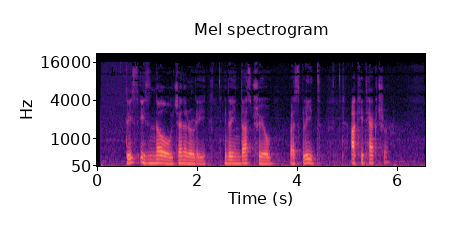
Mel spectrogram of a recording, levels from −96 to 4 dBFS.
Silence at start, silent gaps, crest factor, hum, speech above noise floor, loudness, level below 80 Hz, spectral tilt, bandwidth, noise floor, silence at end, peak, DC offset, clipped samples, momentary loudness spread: 0.1 s; none; 22 dB; none; 27 dB; -28 LUFS; -54 dBFS; -7 dB/octave; 16 kHz; -54 dBFS; 0.55 s; -8 dBFS; under 0.1%; under 0.1%; 15 LU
